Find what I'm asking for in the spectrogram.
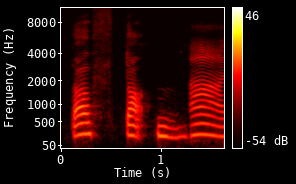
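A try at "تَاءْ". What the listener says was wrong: Jangan bunyi ain Taf ta. Ta. Okey. Jangan tekan ain Macam kita sebut tak, tak, tak. Macam itulah Hamzah.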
